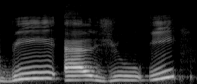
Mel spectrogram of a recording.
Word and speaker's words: blue: Its spelling is B-L-U-E and we say it blue.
